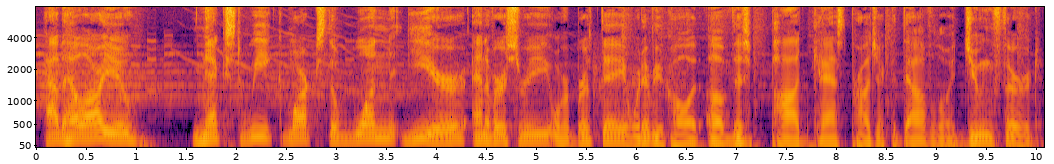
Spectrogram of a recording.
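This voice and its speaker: A man in his fifties speaks alone into his podcast mic, talking at an ordinary, middling pitch. His delivery is sardonic and loaded with wry asides and the odd curse. It sounds like a personal commentary show. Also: a little slow, darkish tone, soft background music. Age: 50s. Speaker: podcast host. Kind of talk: solo commentary monologue.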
